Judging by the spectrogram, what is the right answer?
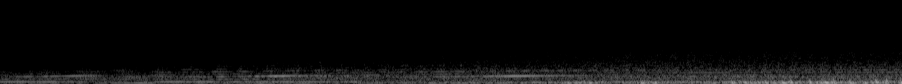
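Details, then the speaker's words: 1999 Lasko 3733 three-speed box fan, cleaned, run-up on speed one (speed two broken, same as one): low hum climbing gradually in pitch and loudness, steady and even, no rubbing or clicking; normal low-speed motor run-up. "Let me just plug it in. Um this fan is slightly broken after so much use. One and two um are now the same. So, the second speed is broken. So, you'll hear the motor accelerating."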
